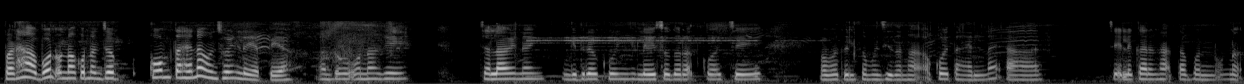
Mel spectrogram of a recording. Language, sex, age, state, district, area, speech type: Santali, female, 18-30, Jharkhand, Bokaro, rural, spontaneous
